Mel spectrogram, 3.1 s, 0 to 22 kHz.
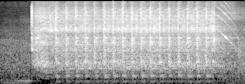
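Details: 2006 Honda Accord 2.4 with a replaced starter/battery harness after a corroded positive cable caused massive voltage drop: strong, even starter whir with steady compression pulses, no clicking or dragging; starter cranks healthily.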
